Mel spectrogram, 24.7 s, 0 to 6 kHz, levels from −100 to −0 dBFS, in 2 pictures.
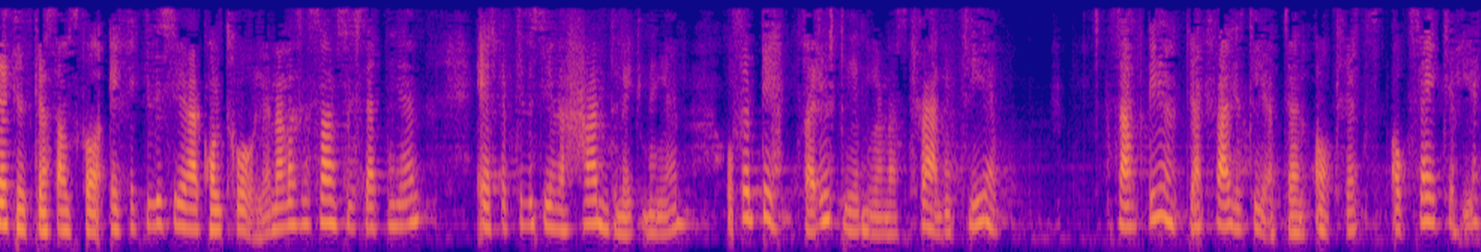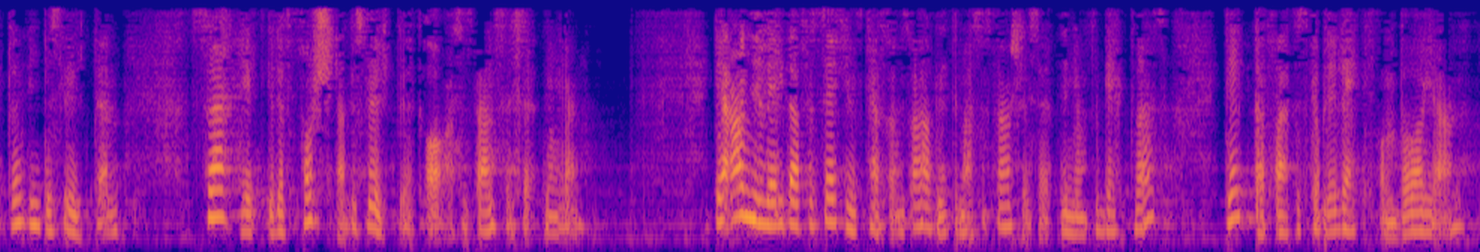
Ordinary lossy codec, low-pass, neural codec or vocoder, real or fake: MP3, 24 kbps; 5.4 kHz; codec, 16 kHz in and 24 kHz out, 0.6 kbps, FireRedTTS-2 codec; fake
